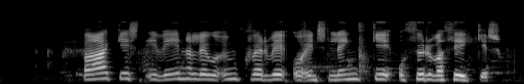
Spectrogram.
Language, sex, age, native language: Icelandic, male, 14, Icelandic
